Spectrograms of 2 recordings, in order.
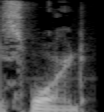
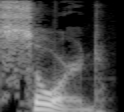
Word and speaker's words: sword: I do know that it is sword. However, I just think it's much funnier to say sword.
